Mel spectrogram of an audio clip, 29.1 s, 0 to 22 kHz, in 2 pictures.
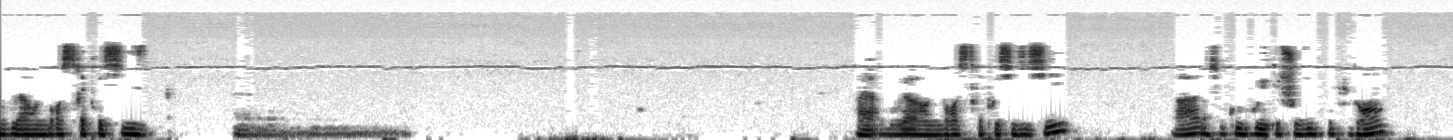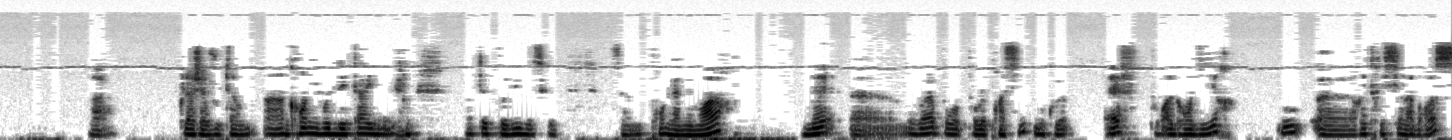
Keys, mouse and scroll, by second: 0.2-2.8 drag, 2.8-4.4 middle drag, 4.4-8.4 drag, 8.8-10.7 drag, 12.2 f, 14.3-18.0 drag, 20.1-21.9 drag, 23.2-28.4 middle drag, 24.3-26.3 scroll up 1, 25.2 f, 28.5-29.0 drag.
